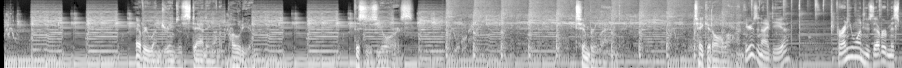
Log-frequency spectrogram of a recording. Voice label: Commercial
